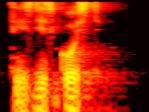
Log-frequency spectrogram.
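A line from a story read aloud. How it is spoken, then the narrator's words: Barely audible whisper in ear. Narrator (Russian): еле слышно шептала ему на ушко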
